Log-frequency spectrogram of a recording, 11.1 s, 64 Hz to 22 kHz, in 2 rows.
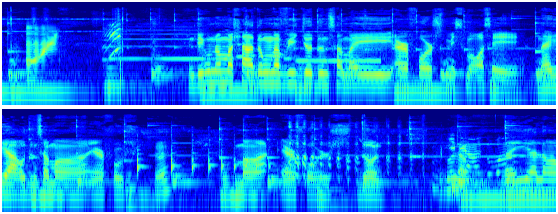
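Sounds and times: held tone: 0.0s - 3.8s
background music: 0.0s - 11.0s
cartoon boing sweep: 0.2s - 1.2s.

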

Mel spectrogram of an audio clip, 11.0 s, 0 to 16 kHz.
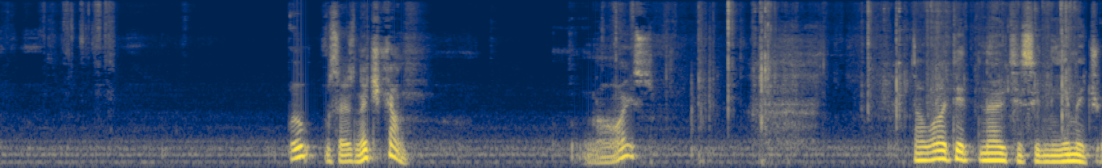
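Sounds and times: low hum: 0.0s - 10.7s.

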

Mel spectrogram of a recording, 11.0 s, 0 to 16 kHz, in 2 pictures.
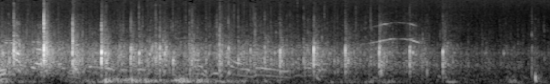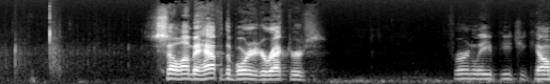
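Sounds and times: audience applause: 0.0s - 6.6s.

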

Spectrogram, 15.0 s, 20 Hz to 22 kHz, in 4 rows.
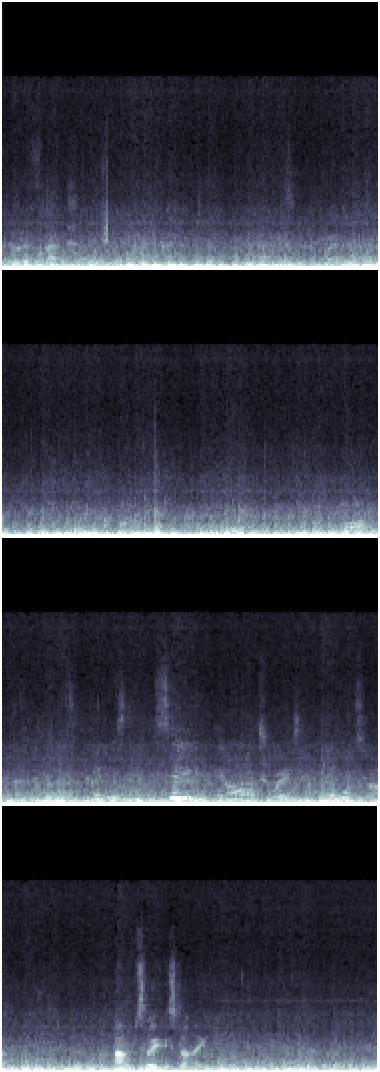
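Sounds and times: boat engine rumbling in tunnel: 0.0s - 15.0s.

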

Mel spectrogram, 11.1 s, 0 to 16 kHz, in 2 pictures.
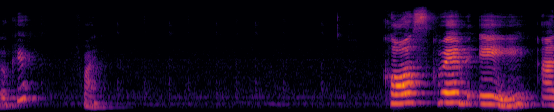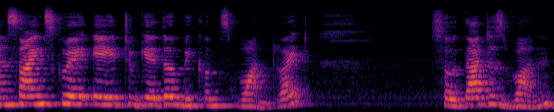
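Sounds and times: faint ticking: 0.2s - 3.7s.

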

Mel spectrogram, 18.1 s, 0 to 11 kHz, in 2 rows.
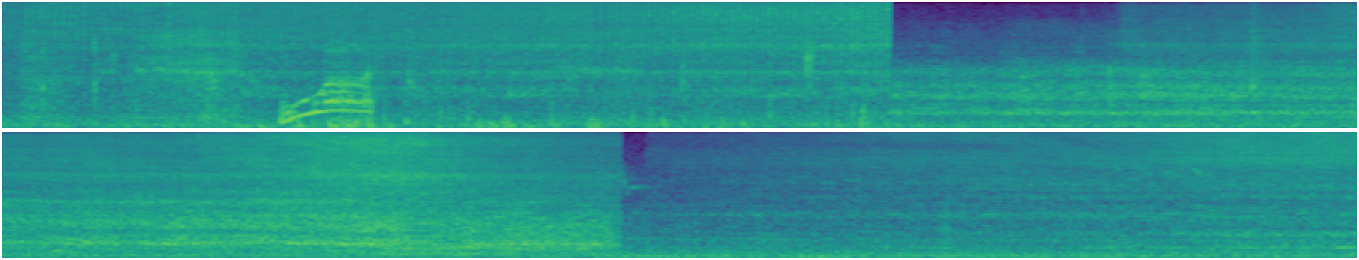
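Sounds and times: bike tyres rolling on asphalt: 0.0s - 6.0s, 6.6s - 18.0s
steady hiss: 8.0s - 13.2s.

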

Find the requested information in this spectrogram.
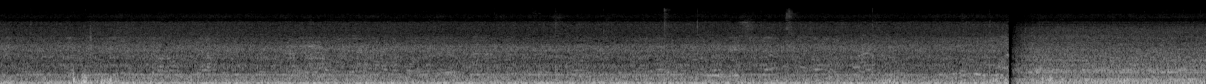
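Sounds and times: ship machinery rumble and hiss: 0.0s - 12.0s.

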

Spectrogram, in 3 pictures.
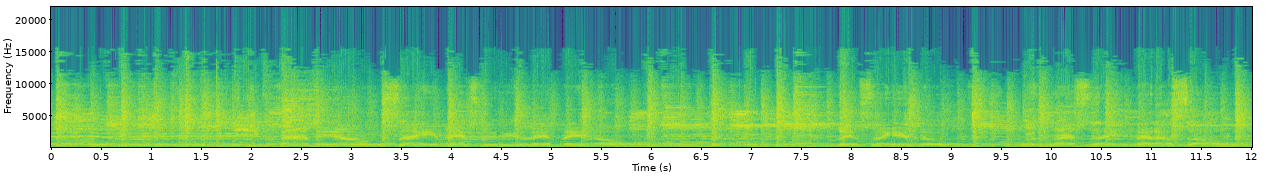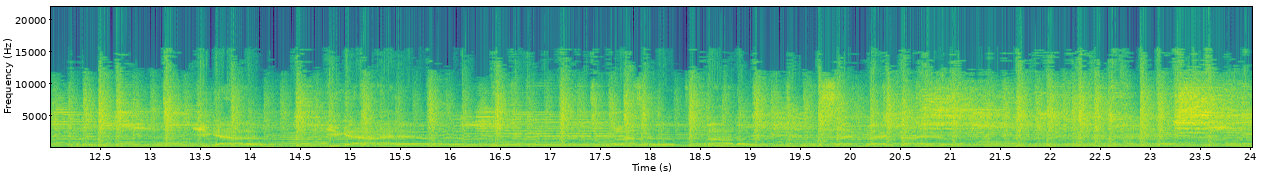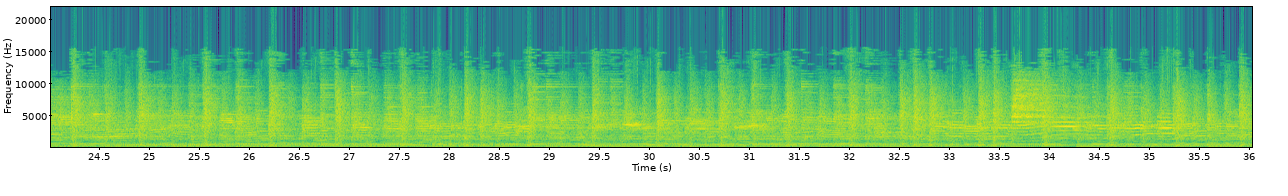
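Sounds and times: electric guitar lead: 0.0s - 36.0s
steady drum beat: 0.0s - 36.0s
strummed acoustic guitar: 0.0s - 36.0s.

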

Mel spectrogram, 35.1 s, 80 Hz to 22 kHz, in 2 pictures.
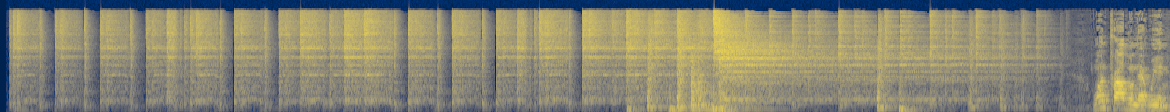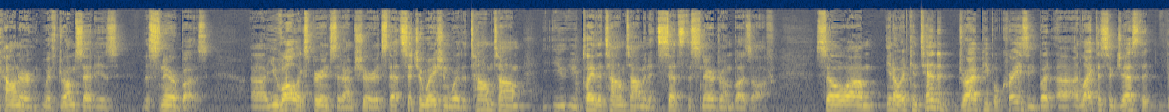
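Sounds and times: cymbal and snare beat: 0.1s - 16.1s
crash cymbal ringing: 0.2s - 6.4s, 9.1s - 15.9s
low drum hits: 9.4s - 14.2s.

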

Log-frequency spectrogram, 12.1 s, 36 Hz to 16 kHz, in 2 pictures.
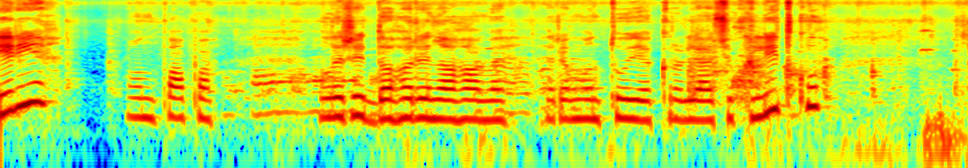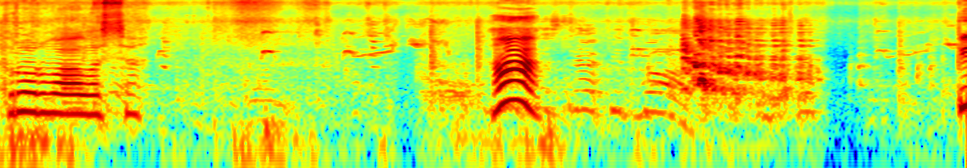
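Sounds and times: chickens clucking: 0.4s - 12.0s.

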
